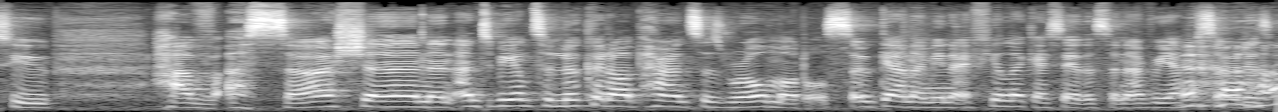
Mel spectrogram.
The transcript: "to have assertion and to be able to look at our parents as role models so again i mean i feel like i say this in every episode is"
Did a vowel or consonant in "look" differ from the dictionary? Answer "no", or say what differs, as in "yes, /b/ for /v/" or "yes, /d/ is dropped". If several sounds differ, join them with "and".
no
